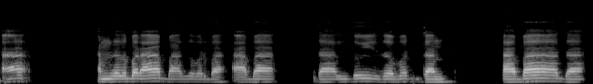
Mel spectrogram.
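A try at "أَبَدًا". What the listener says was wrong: আবা টান হয়ে যাচ্ছে, এটা বদ অভ্যাস আপনার। আবা, আবা বলে থেমে যান। হরকতের উচ্চারণ টান ছাড়া দ্রুত পড়তে হয়। আপনি দ্রুত করেন নাই।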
